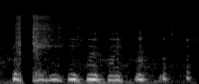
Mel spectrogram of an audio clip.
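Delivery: long, soft run of giggles; helpless laughter. Real, not acted. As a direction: giggle on and on, guts aching. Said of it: "That hurts my guts".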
